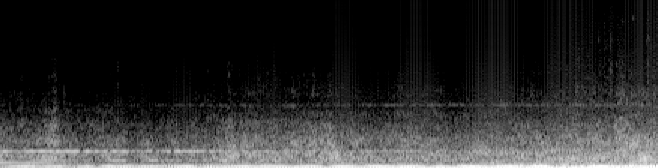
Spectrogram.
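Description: Jet aircraft flying overhead, its roar growing steadily louder over a low steady hum.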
